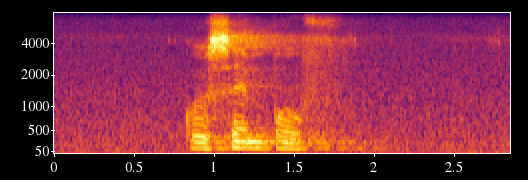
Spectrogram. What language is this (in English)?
Xhosa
